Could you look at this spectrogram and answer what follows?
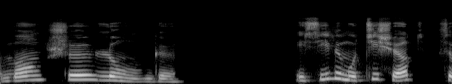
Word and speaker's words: longues: Ici, les lettres O et N se prononcent on et les lettres G et U se prononcent gue. Le U ne se prononce pas.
